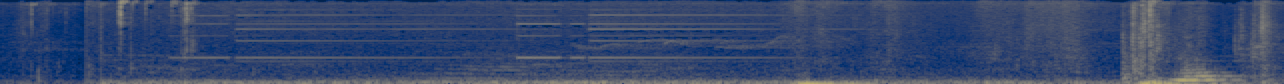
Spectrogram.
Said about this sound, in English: To find out what all the fuss is about, I stopped by a local swingers club and rang the bell to ask.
